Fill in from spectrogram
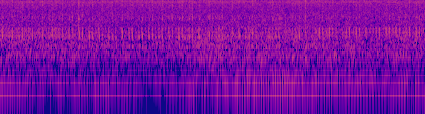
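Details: Low, steady engine rumble from nearby traffic, swelling slightly midway, with no animal sounds heard.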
